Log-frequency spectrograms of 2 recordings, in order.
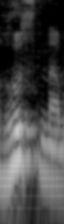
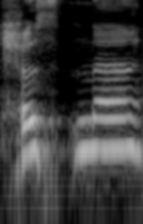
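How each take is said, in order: First: The first h is light and breathy. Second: The first h is deep and raspy from the throat. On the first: The speaker calls it wrong. "ছোট হাইনে উচ্চারণ করা যাবে না, ভুল উচ্চারণ" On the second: The speaker calls it right. "বড় হা হলকের মাঝখান থেকে"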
